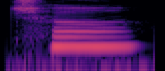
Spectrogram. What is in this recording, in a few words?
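"che" Mandarin, second tone, pronunciation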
